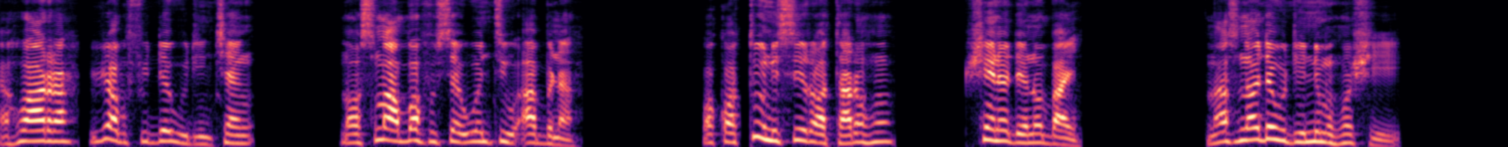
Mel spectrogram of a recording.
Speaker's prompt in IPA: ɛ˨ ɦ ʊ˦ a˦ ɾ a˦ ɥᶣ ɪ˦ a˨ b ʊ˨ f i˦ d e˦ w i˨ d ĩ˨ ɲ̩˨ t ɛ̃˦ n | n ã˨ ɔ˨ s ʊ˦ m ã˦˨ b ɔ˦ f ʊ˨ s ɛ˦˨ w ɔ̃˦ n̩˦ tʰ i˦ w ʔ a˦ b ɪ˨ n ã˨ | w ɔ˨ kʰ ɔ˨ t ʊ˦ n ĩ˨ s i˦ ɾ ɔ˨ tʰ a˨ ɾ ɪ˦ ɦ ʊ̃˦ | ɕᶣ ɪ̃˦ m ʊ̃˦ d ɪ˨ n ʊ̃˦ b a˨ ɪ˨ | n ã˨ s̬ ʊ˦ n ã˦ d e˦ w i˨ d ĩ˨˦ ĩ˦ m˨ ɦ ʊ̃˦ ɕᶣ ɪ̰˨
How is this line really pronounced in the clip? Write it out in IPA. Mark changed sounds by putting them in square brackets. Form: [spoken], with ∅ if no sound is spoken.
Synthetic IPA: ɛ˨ ɦ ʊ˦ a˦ ɾ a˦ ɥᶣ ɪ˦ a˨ b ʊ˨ f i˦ d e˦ w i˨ d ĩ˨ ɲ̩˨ [t͡ɕʰ] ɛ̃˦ n | n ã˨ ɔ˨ s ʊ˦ m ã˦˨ b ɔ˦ f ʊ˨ s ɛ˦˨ w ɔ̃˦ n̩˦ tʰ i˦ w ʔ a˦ b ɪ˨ n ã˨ | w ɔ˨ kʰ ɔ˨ t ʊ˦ n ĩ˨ s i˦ ɾ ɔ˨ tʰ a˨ ɾ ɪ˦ ɦ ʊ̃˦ | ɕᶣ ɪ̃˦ [n] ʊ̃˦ d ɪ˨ n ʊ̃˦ b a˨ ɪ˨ | n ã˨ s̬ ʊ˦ n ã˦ d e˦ w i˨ d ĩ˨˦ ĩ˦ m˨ ɦ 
